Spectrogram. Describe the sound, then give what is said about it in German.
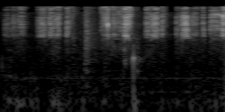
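A pen scratches out a single German word by hand in a few quick, faint strokes with short pauses between them. The scratching is soft and papery, and no voices are heard. “Also ich schreibe mal Zuneigung.”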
